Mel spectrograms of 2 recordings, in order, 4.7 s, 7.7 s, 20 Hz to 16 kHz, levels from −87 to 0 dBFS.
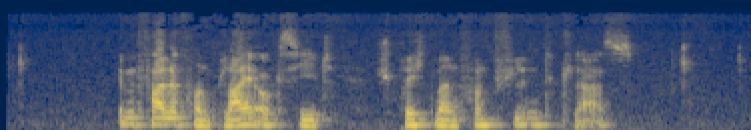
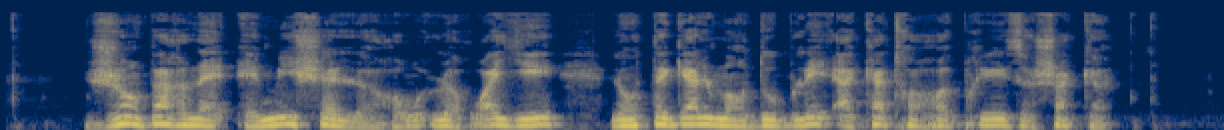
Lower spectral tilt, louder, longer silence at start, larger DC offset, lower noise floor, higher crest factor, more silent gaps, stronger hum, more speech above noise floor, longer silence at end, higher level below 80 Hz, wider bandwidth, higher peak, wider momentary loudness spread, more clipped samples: about the same, -6.5 dB/octave vs -6.5 dB/octave; first, -19 LUFS vs -22 LUFS; second, 0.1 s vs 0.55 s; neither; second, -52 dBFS vs -60 dBFS; about the same, 18 dB vs 16 dB; neither; neither; second, 34 dB vs 39 dB; second, 0.4 s vs 0.7 s; about the same, -50 dBFS vs -50 dBFS; about the same, 11.5 kHz vs 11.5 kHz; first, -2 dBFS vs -6 dBFS; first, 19 LU vs 10 LU; neither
